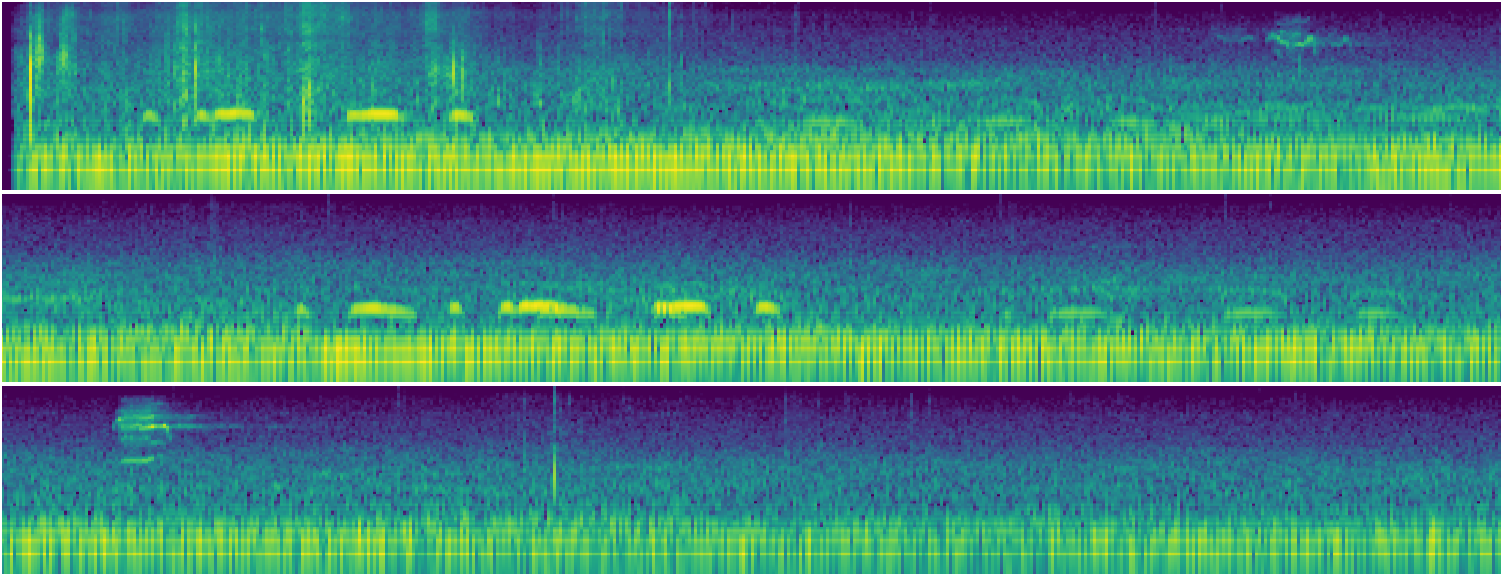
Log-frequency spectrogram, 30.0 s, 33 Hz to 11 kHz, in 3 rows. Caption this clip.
Soundscapes > Nature
Great horn owls and barn owl 08/15/2022
Great horn owls and barn owl
field-recordings, nature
